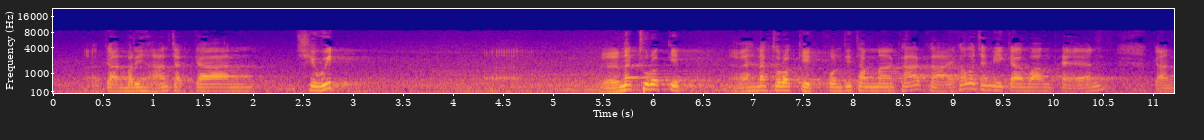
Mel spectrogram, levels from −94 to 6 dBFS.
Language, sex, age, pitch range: Thai, male, 20-39, 125-150 Hz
